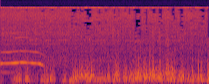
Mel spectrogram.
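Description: Wind rushing over the microphone and the rumble of a tour boat under way. In the first half-second comes one short high call that rises and then falls.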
